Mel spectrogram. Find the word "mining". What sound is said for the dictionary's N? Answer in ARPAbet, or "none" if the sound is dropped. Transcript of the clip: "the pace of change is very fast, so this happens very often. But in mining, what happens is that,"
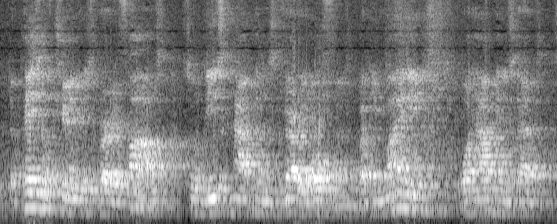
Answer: none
